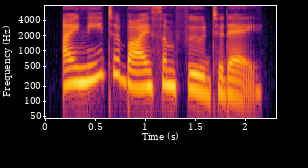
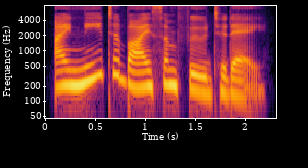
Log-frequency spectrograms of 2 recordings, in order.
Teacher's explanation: The important words are need, buy, food, and today. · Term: rhythm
